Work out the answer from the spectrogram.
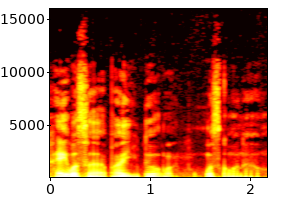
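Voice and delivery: low, soft seductive murmur; sexy voice. Shown as a demonstration. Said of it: "I can get into that sexy voice".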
